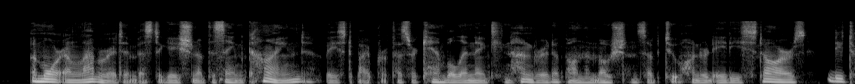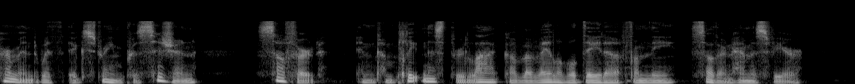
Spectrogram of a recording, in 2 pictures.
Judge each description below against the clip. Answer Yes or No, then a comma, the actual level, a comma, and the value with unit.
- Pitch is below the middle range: Yes, very low, 90 Hz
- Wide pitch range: No, average, 3.9 semitones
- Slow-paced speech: Yes, slow, 125 wpm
